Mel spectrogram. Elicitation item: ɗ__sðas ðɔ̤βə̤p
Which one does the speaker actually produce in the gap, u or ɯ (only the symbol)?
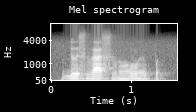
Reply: ɯ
